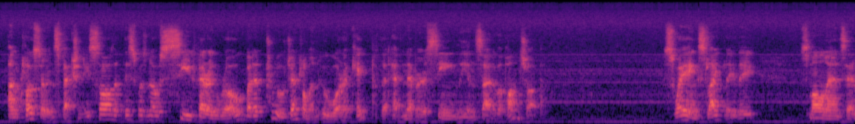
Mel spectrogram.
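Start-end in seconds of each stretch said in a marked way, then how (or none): none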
